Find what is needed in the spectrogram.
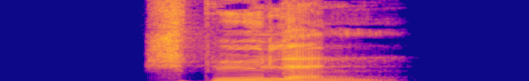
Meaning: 1. gerund of spülen 2. plural of Spüle
- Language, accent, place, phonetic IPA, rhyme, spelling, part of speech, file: German, Germany, Berlin, [ˈʃpyːlən], -yːlən, Spülen, noun, De-Spülen.ogg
